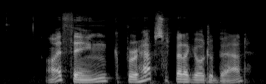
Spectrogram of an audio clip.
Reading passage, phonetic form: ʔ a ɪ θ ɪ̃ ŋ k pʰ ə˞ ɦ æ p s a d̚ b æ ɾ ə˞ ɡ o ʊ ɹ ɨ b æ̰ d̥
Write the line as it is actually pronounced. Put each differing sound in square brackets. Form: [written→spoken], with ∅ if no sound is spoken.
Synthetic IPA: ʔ a ɪ θ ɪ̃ ŋ k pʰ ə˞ ɦ æ p s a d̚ b [æ→ɛ] ɾ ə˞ ɡ o ʊ [ɹ→ɾ] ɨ b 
